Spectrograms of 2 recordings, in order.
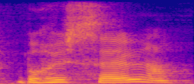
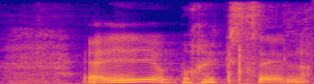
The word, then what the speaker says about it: Bruxelles: aussi de cette façon c'est bruxelles comme si vous aviez deux aces voilà bruxelles bruxelles alors sincèrement je ne sais pas si ma prononciation est correct dans le doute donc j'ai écouté dans la rousse et il propose bruxelles donc je dirais que la bonne prononciation c'est bruxelles avec un x voilà un autre mot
